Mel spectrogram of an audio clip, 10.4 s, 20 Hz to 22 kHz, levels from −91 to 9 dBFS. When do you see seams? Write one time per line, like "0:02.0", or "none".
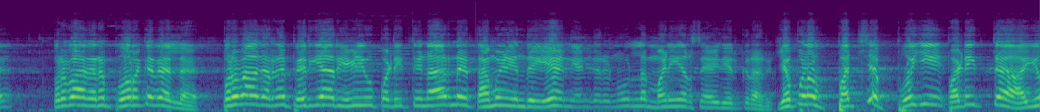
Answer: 0:04.7
0:07.7
0:09.3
